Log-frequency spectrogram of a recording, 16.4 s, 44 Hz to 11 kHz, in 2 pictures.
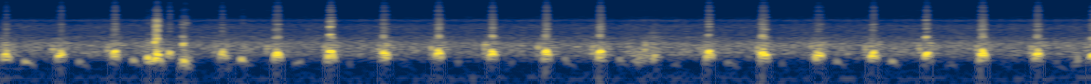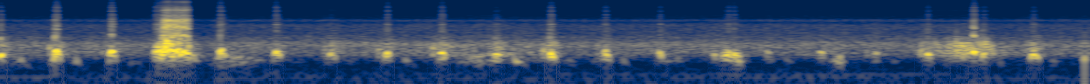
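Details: Fetal heartbeat of a baby girl at 24 weeks of pregnancy on a fetal Doppler: fast, steady whooshing at about 145 beats a minute.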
